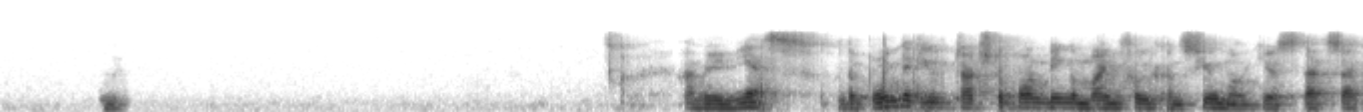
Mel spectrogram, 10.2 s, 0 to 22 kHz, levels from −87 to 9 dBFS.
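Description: Throughout, the speech has gone through an AMR wideband (HD Voice) codec at its lowest rate, which fits the 6.6 kbit/s mode. Starved of bits, its pulse-driven vocal model leaves the speech heavily rough and raspy, with nothing above 7.5 kHz.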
